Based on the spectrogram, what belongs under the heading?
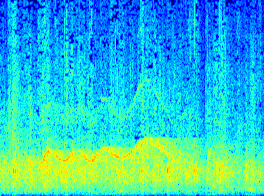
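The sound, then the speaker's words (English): An audience claps and applauds steadily, a dense, sustained wash of hands throughout, with a brief whoop rising above the clapping midway. “So I told him I didn't want to make a spectacle out of it, but as we clap there,”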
